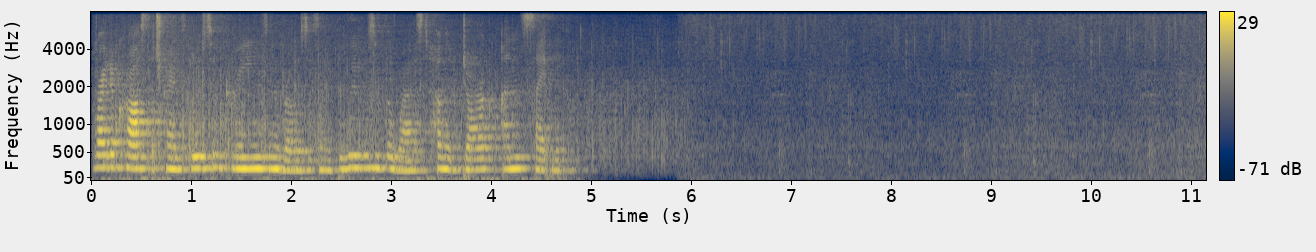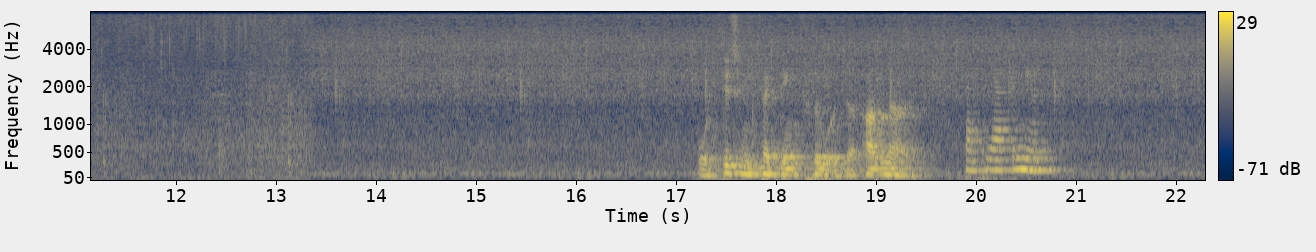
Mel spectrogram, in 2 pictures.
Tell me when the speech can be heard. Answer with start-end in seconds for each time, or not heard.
0.0-4.7, 17.2-20.7.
